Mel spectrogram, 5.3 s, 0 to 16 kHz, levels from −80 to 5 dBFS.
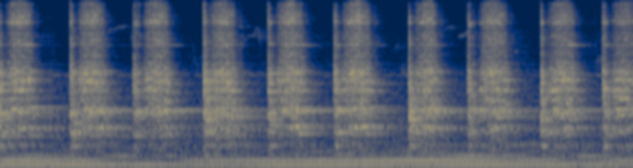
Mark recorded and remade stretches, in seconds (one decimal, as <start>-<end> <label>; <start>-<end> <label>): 0.0-5.3 recorded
